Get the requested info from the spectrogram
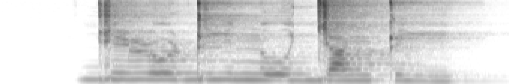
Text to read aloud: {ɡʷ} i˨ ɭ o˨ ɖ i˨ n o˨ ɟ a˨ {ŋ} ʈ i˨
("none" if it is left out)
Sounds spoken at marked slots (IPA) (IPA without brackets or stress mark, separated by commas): ɡ, ŋ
